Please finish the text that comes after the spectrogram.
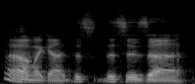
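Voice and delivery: normal talking voice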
